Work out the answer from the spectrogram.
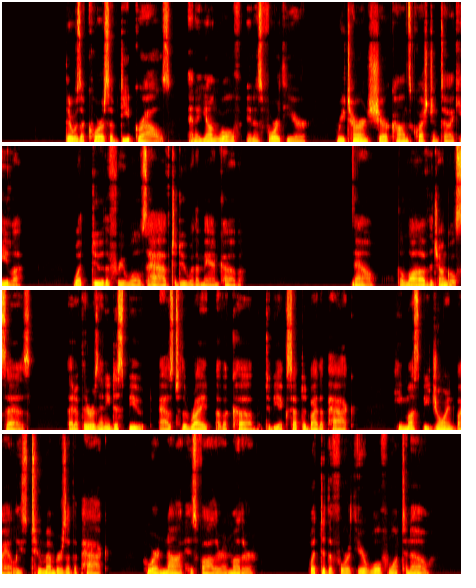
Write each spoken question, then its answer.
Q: What did the fourth-year wolf want to know?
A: The fourth-year wolf wanted to know why the wolf pack would want to accept a man-cub as one of their own.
